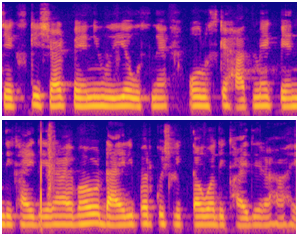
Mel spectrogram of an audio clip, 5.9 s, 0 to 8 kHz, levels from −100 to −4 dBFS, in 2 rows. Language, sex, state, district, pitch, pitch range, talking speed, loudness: Hindi, female, Goa, North and South Goa, 175 Hz, 170-185 Hz, 275 wpm, -20 LUFS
